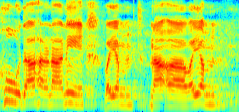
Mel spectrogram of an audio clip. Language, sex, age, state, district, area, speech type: Sanskrit, male, 18-30, Andhra Pradesh, Kadapa, urban, spontaneous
